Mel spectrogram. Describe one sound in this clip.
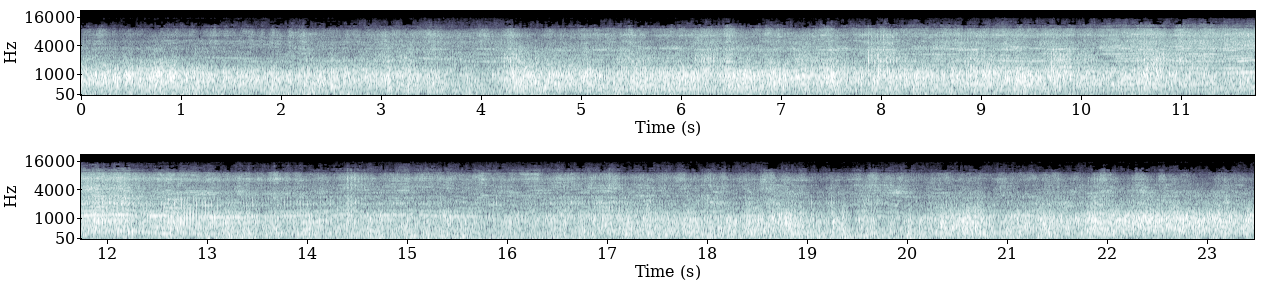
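A nitro-engine radio-controlled helicopter whines in the distance, its pitch rising and falling as it flies.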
